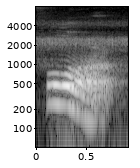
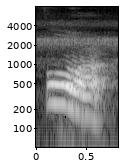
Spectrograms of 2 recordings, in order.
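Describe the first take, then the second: First: It is said as a single syllable. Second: The same.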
